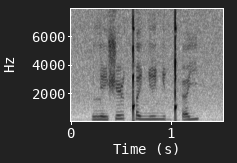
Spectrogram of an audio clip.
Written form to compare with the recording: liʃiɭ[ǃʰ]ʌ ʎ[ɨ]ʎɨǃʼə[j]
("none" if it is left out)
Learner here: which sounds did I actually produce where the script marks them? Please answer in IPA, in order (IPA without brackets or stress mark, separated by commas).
ǃ, ɨ, j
